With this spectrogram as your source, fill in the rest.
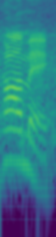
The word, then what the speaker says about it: Marame: The name of this brand is Marame.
